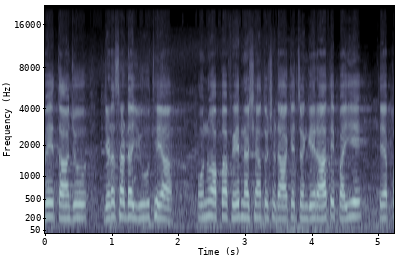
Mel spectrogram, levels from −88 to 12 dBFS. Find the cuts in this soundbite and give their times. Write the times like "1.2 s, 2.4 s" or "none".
none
